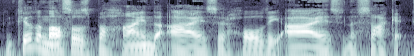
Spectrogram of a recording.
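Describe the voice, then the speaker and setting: A man with a fairly low voice leads a guided meditation. He speaks soothingly and without hurry, leaving long pauses between his instructions like a practised teacher. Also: expressive, creaky.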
